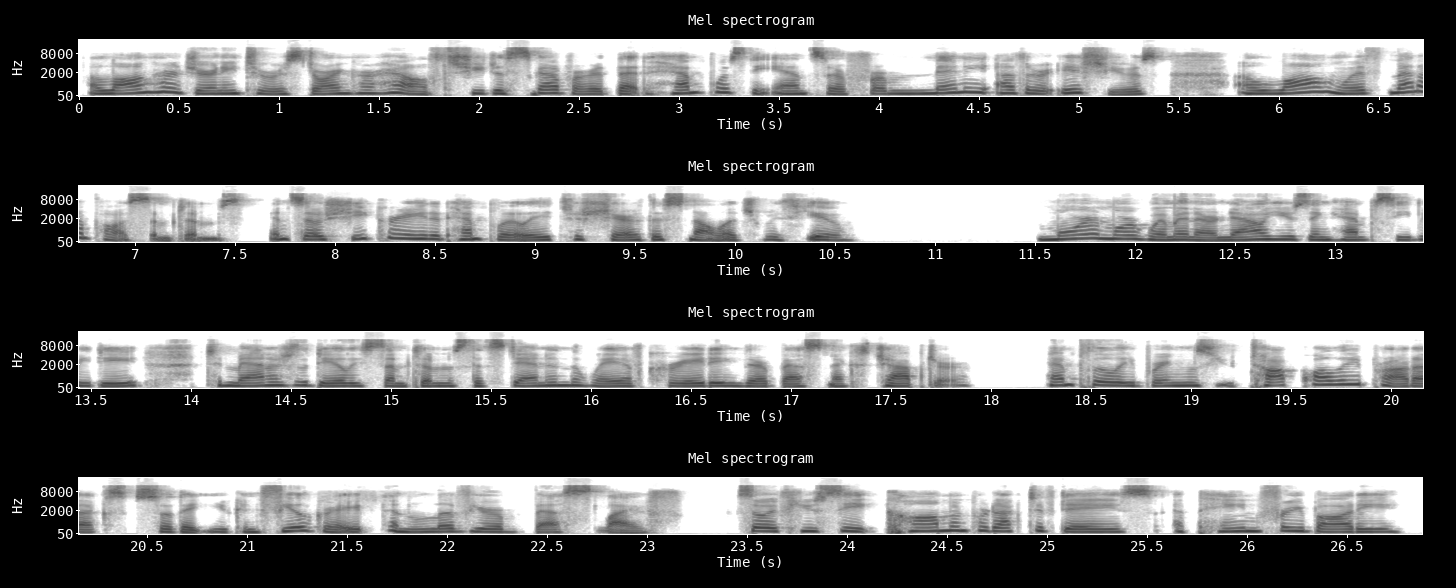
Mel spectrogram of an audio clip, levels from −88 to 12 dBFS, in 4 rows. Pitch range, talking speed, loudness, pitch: 185-235 Hz, 200 wpm, -21 LUFS, 205 Hz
